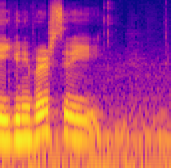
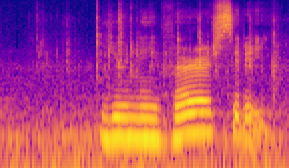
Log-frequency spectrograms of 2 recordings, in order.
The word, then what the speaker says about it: university: Good, publicity, university. Where's the stress? University, publicity. So stress here is universe, stress is on the first part, universe, but now stress is here, university.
